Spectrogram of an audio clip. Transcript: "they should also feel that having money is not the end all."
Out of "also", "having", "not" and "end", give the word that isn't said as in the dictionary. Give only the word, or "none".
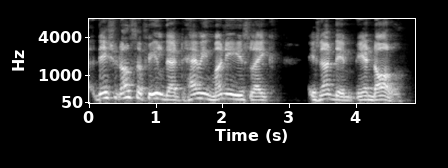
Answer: none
